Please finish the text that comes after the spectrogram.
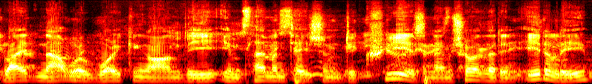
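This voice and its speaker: A man giving a live interpretation of an academic conference talk, speaking haltingly phrase by phrase and often rephrasing. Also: mid-range voice, creaky, a crowd in the background.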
